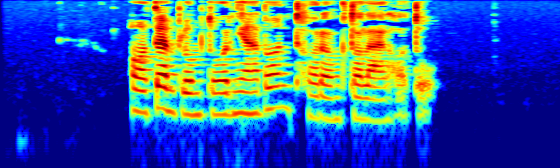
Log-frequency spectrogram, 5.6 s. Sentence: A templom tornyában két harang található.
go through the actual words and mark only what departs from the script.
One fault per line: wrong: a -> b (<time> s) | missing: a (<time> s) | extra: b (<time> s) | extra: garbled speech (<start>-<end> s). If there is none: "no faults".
missing: két (2.9 s)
